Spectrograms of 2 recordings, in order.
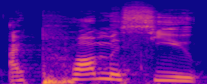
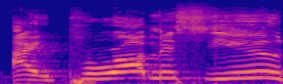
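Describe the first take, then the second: First: Said in the usual way. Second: "promise" stretched out slow, higher and louder; slow emphatic promise. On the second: Shown as a demonstration. Swearing to the girls listening, slow and emphatic. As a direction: lean hard and slow on "promise".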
